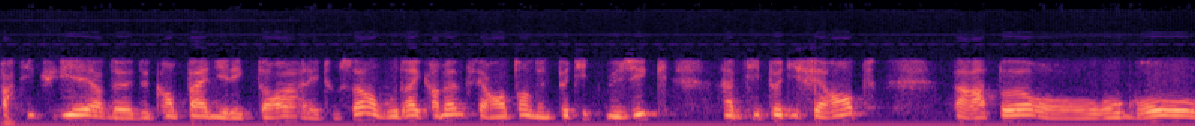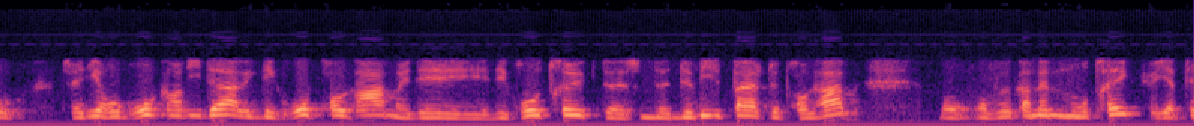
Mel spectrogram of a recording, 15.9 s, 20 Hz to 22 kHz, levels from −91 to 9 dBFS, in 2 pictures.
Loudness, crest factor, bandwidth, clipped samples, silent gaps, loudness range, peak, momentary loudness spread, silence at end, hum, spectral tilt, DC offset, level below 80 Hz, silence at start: -19 LUFS; 16 dB; 8.4 kHz; under 0.1%; none; 2 LU; -2 dBFS; 10 LU; 0 s; none; -6.5 dB/octave; 0.4%; -46 dBFS; 0 s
